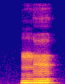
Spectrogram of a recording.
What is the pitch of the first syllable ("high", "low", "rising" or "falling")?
low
